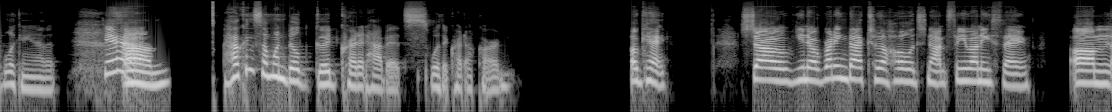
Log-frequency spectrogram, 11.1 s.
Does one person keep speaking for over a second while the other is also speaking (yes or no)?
no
